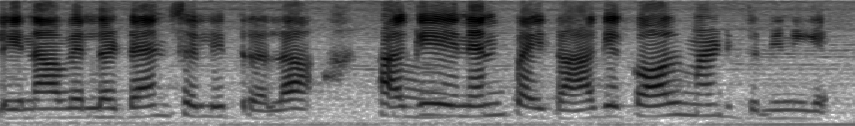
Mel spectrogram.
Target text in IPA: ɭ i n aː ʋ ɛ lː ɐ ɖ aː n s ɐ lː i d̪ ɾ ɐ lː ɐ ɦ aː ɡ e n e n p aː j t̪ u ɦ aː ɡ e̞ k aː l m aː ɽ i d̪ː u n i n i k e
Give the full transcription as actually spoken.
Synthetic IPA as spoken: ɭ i n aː ʋ ɛ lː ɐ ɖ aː n s ɐ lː i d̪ ɾ ɐ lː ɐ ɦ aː ɡ e n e n p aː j t̪ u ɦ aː ɡ e̞ k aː l m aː ɽ i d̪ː u n i n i ɡ e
